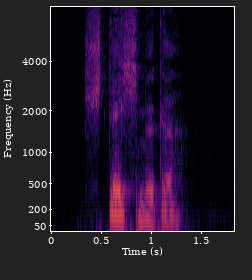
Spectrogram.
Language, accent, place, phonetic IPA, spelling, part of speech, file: German, Germany, Berlin, [ˈʃtɛçˌmʏ.kə], Stechmücke, noun, De-Stechmücke.ogg
- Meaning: mosquito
